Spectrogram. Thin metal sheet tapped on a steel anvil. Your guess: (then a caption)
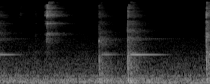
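Flat. A metal sheet on a steel anvil is tapped four times after the air gap beneath it has been hammered out. Each tap gives a short, dull knock that dies quickly, with a faint high ring near 1.5 kHz. The dead sound shows the sheet is now lying flat on the anvil.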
